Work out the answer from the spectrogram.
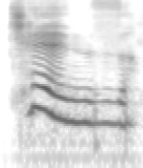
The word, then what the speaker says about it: chins: a z let's listen chins I would do a z because I hear the z sound at the end great job all right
